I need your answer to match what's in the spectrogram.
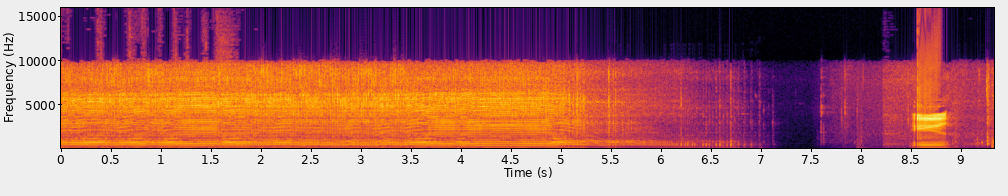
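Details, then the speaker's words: Old Stihl 009 chainsaw after carburetor cleaning, held at full throttle while setting the high-speed screw backed out slightly past the middle: high pitch wavering with a light burble, then dropping away; high-speed mixture just slightly rich. "I bring it to the middle and then I adjust it out normally just a little bit and tell I hear it's got a little bit of a sputter so I know that it's running just a hair rich"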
